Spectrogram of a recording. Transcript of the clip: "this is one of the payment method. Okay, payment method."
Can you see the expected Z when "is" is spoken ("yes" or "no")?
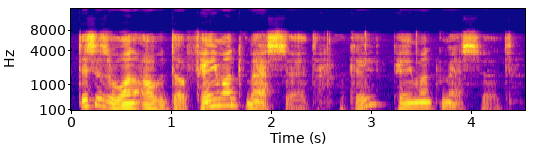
yes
